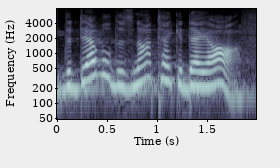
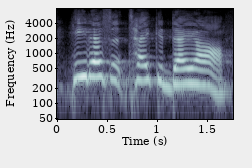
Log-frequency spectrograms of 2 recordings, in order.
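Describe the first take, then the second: First: Said in the usual way. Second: He doesn't take a day off, louder with a falling hit on He; stress on He. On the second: Shown as a demonstration. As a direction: punch He and land the line firmly.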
